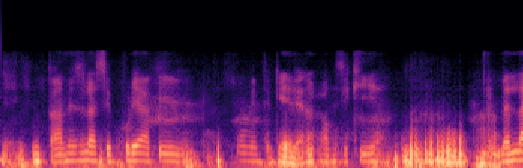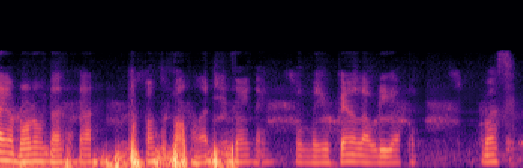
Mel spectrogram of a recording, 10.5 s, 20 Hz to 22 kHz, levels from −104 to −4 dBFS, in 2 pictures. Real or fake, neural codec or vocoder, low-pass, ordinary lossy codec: fake; codec, 24 kHz, 1.2 kbps, DualCodec; 7.2 kHz; none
